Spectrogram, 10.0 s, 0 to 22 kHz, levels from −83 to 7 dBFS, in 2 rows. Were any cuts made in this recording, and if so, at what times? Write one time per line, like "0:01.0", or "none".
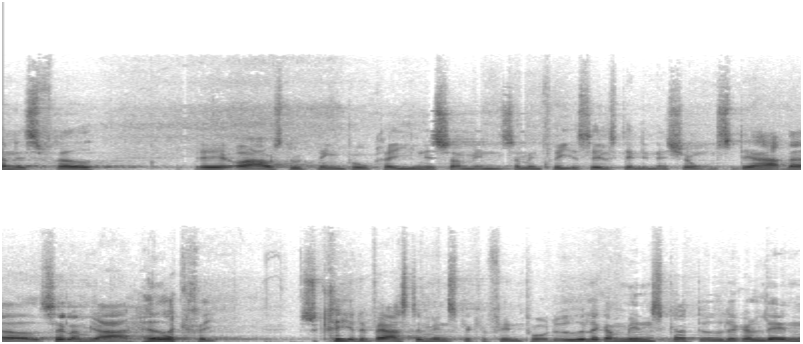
none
